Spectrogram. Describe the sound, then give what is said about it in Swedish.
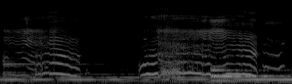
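A baby at home cries in loud, wailing bursts, three strained sobs separated by brief gasping pauses, with no other voices. “Men sen började bebisen gråta.”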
